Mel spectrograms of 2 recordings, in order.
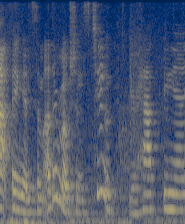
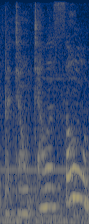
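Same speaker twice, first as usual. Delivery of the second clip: hushed; 10 dB quieter than usual. Acted. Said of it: "I'll whisper a secret".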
